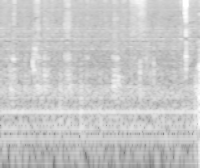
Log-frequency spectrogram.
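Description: Pen writing on paper: faint scratching strokes, with a short click near the end.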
